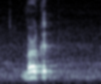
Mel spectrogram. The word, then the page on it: Borkɨt: Ishir Chamacoco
